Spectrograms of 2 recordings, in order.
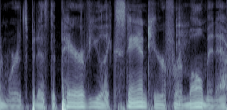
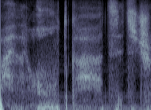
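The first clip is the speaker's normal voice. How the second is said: faltering, hesitant, hushed whisper. Storyteller voices figures pausing hesitantly in the courtyard, peering in, whispering. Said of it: "you hear this whisper like".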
